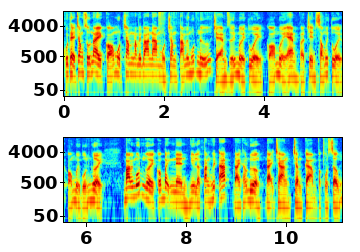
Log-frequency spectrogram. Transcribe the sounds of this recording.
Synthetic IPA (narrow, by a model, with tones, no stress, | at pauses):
kṵ˧˨˩t̪ʰe˧˩t͡ɕɔ˧wŋ͡mso˨˦na˨˩jkɔ˨˦mo˨˩t̚t͡ɕa˧mna˧mːɨ˧jɓaː˧na˧mːo˨˩t̚t͡ɕa˧mt̪aː˨˦mːɨ˧əjmo˦˥t̚nɨ̰˧˥t͡ɕɛ˧˩ʔɛ˧mzɨ˨˦jmɨ˨˩əjt̪u˧˩əjkɔ˨˦mɨ˨˩əjʔɛ˧mvaː˨˩t͡ɕe˧nsa˨˦wmɨ˧əjt̪u˧˩əjkɔ˨˦mɨ˨˩əjɓo˨˦nŋɨ˨˩əj | ɓaː˧mɨ˧jmo˦˥t̚ŋɨ˨˩əjkɔ˨˦ɓə̰˧˨jŋ̟ne˨˩nɲɨ˧laː˨˩t̪a˧ŋhwi˦˥t̚ʔaː˦˥p̚ɗaː˨˩jt̪ʰaː˧˩wɗɨ˨˩əŋɗa̰ː˧˨jt͡ɕaː˨˩ŋt͡ɕə˨˩mkaː˧˩mvaː˨˩ku˨˩ək̚sə˨˦wŋ͡m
